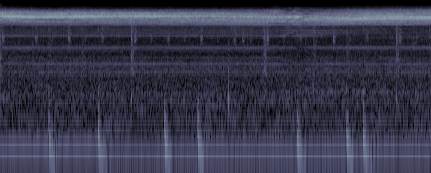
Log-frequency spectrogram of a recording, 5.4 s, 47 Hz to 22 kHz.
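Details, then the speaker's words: Tamiya Mini 4WD motor run on SkyRC NC2500 Pro charger's motor-run function at 2 volts: steady low hum with thin high whine, faster and louder than at 1 volt, running smoothly with no rattle. "ini yang 2 volt tuh lebih kencang teman-teman suaranya"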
